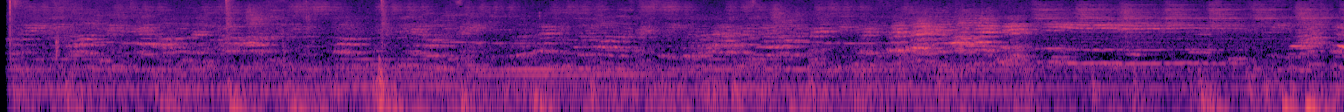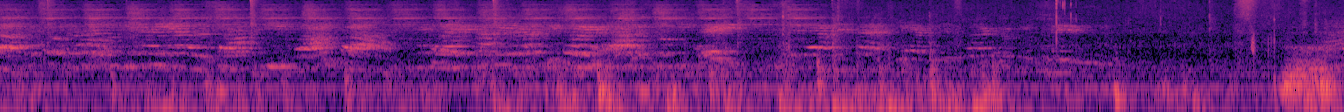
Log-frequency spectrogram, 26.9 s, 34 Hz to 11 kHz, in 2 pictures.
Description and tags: Karaoke upstairs 1
People singing karaoke in another room, while you lay downstairs.
people-in-another-room, ambiance, voices, ambience, ambient, noise, field-recording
